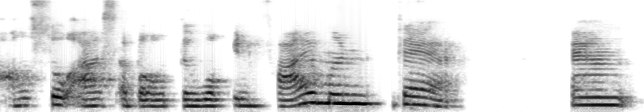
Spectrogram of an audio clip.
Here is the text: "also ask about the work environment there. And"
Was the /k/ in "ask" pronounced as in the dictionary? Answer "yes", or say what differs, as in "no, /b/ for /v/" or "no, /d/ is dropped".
no, /k/ is dropped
